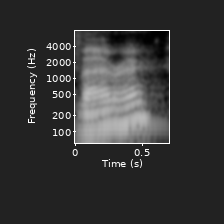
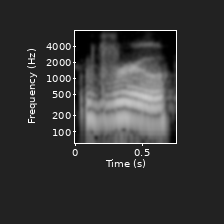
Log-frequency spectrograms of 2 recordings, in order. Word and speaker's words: Vrew: Is it Vero? Is that how you say it? – Vrew, kind of like Vrew for you.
